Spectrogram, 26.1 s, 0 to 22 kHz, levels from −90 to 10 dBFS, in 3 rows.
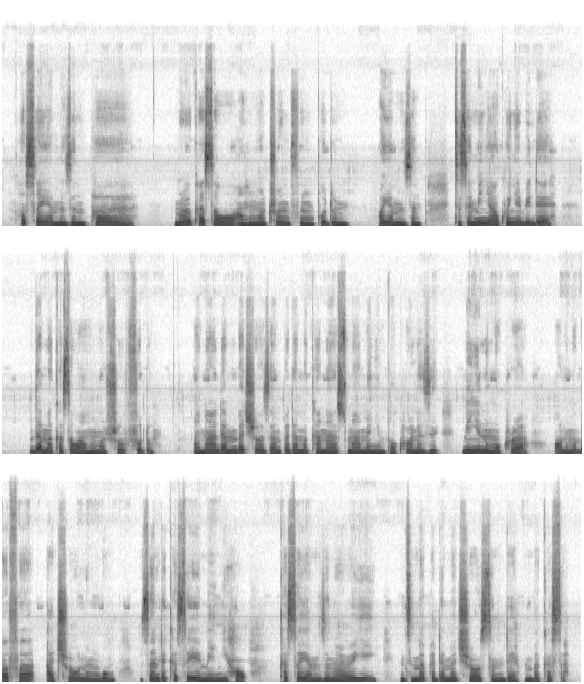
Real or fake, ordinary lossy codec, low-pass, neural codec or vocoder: real; none; 19.8 kHz; none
